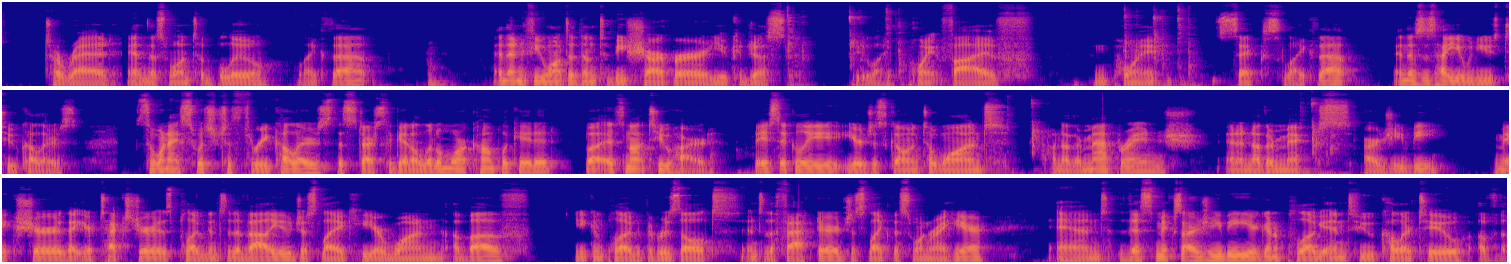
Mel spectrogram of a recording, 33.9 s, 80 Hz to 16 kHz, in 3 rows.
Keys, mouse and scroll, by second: 0.9 click, 3.6 middle click, 4.8 click, 8.8 click, 16.7 middle click, 16.9-17.2 scroll down 2, 17.1 middle click, 18.5 click, 19.0 shift+d, 20.9 click, 21.1 shift+d, 22.9 click, 26.7 click, 31.5 click.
